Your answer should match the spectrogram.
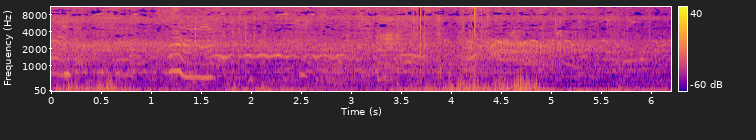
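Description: A dog whining in high, wavering cries during the first half, with a louder low rumble of wind or handling noise on the microphone a little past the middle.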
